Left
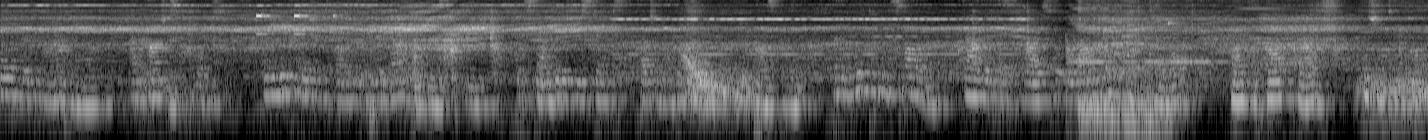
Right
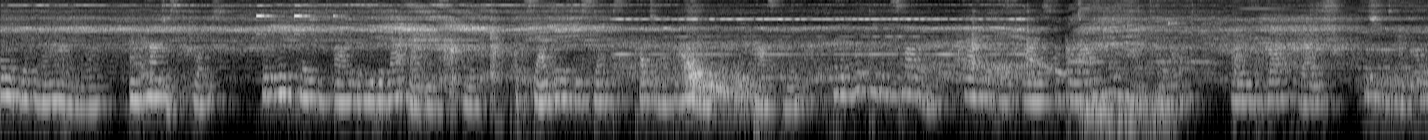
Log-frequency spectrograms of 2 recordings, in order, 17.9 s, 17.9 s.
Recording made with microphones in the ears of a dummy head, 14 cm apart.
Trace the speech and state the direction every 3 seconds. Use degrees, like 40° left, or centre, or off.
70° right, 60° right, 40° right, 20° right, centre, 20° left.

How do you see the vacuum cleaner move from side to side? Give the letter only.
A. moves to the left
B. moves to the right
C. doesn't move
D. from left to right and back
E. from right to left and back
D.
